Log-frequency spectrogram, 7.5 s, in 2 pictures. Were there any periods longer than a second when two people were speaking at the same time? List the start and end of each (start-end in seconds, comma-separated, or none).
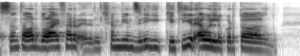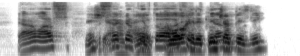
4.8-6.9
